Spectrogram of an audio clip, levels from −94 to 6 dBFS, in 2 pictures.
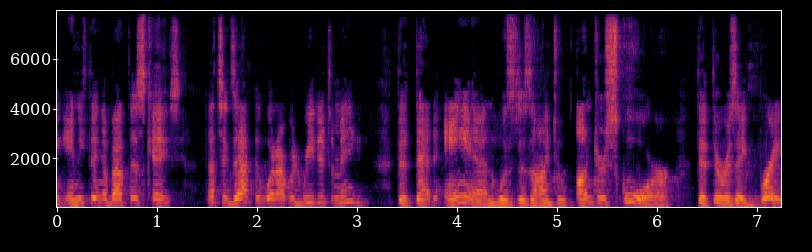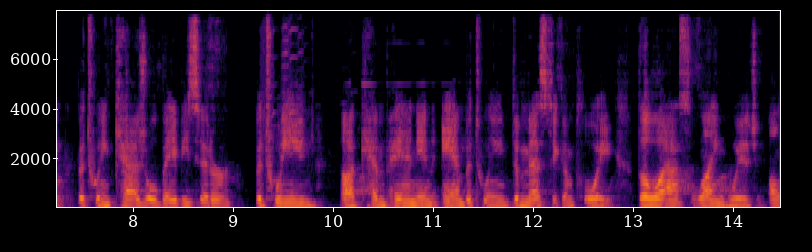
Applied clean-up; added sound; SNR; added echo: neural mask model DeepFilterNet 3.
